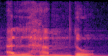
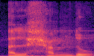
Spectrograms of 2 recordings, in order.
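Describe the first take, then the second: First: The h is a plain, light sound. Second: The h is a deep, throaty sound. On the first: The meaning changes to something that the speaker says is badly wrong. The speaker calls it wrong. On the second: All praise belongs to God. The speaker calls it right.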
